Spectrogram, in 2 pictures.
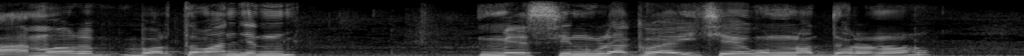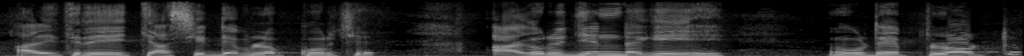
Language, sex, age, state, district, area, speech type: Odia, male, 45-60, Odisha, Balangir, urban, spontaneous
